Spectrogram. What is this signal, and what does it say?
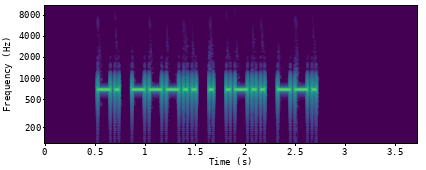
Morse code, heard as a keyed tone, about 28 wpm, 700 Hz. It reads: N8ELG
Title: USA Call Signs - 5 Characters - Repeated 3x - 28wpm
